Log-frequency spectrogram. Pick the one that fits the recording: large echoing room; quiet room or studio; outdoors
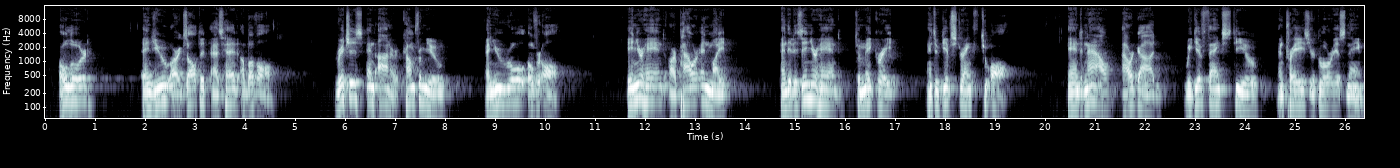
large echoing room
